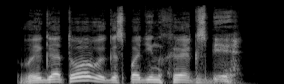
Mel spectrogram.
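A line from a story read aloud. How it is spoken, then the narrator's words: Hollow, muffled deep voice. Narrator (Russian): спросил Роджер Даррелл своим глухим голосом, словно бы исходившим из глубины мутного пруда внутри его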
